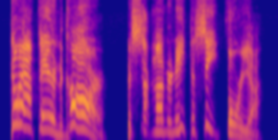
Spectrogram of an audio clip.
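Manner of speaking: loud, very high, swooping hollering yell. Retelling how mother called out about the car: imitating mother yelling. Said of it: "and yells at me".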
